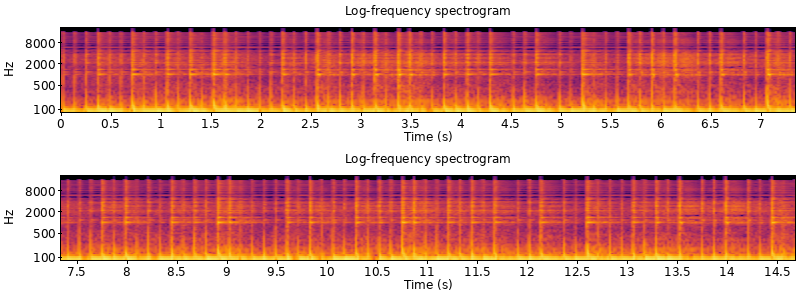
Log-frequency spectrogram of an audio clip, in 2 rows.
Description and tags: Loop made with Propellerheads Reason with a good sub base. 130 bpm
